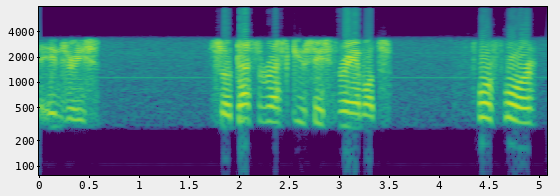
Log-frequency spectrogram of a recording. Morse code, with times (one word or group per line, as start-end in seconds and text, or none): none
